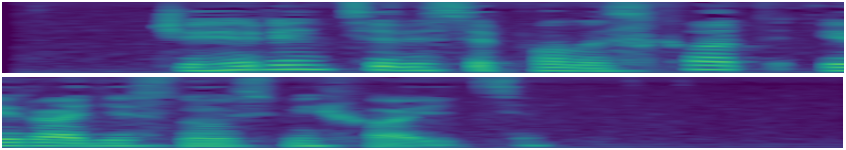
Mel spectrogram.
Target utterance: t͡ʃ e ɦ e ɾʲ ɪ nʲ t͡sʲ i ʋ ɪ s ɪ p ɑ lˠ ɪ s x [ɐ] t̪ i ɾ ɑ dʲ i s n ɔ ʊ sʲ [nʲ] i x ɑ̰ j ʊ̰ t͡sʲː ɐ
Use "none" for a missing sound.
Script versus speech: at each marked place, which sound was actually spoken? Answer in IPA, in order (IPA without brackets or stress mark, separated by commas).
ɑ, mʲ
